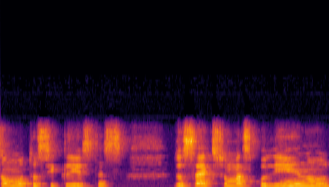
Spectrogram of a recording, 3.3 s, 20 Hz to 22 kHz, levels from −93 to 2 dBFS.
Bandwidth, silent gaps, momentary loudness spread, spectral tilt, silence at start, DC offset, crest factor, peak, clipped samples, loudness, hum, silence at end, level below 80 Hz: 8.4 kHz; none; 12 LU; -3 dB/octave; 0 s; under 0.1%; 20 dB; 0 dBFS; under 0.1%; -18 LUFS; none; 0 s; -62 dBFS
